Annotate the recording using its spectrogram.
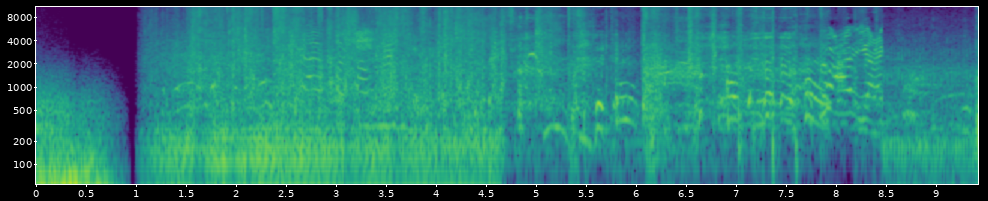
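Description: Children shout and laugh excitedly outdoors.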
